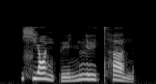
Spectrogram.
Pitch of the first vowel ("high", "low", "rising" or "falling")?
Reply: falling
